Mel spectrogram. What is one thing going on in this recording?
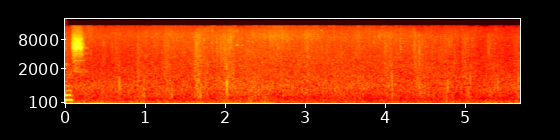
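Footsteps crunch softly through snow.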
